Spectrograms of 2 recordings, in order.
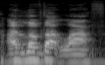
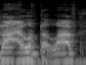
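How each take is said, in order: First: "that" punched and louder; stress on THAT. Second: "I" lifted, rising end; stress on I. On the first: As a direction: hit "that" in "I love that laugh". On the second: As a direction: lean on "I" in "I love that laugh". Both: Shown as a demonstration.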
